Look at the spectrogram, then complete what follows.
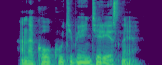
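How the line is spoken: Very quiet. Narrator (Russian): Вовсе уж тихо сообщил Батюшев

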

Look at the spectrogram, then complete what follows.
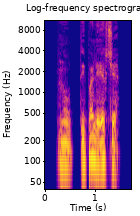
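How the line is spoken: Grumbling. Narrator (Russian): пробурчал Пио

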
